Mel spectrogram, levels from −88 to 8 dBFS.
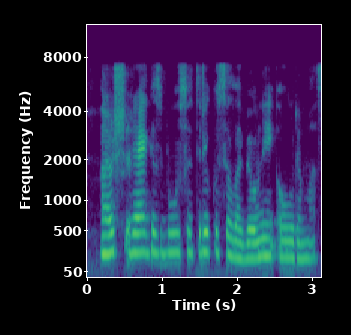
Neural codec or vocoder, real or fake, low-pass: codec, 16 kHz, 6 kbps, DAC; fake; 7.2 kHz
